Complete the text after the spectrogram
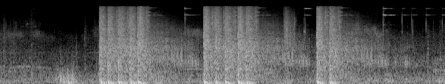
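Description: Rifle shots fire in loud bursts.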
